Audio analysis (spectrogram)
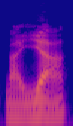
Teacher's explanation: And then maia, with the accent on the A on the end, which means yeast.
